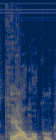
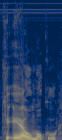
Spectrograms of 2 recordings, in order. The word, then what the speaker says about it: Keʻeaumoku: Commonly mispronounced as Keʻeaumoku, this busy street goes from a residential area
